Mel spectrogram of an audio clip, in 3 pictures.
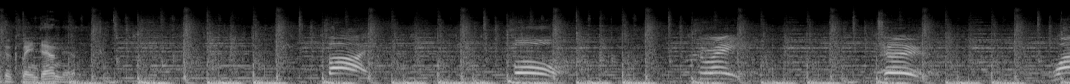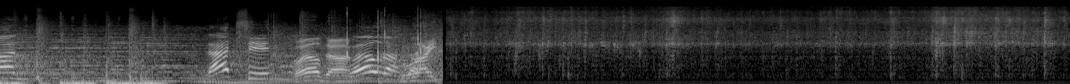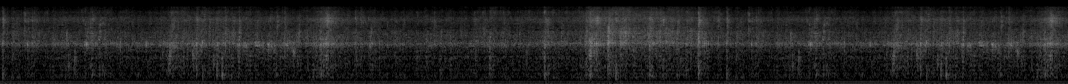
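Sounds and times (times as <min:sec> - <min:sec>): food sizzling in a hot pan: 0:15.2 - 0:32.0.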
